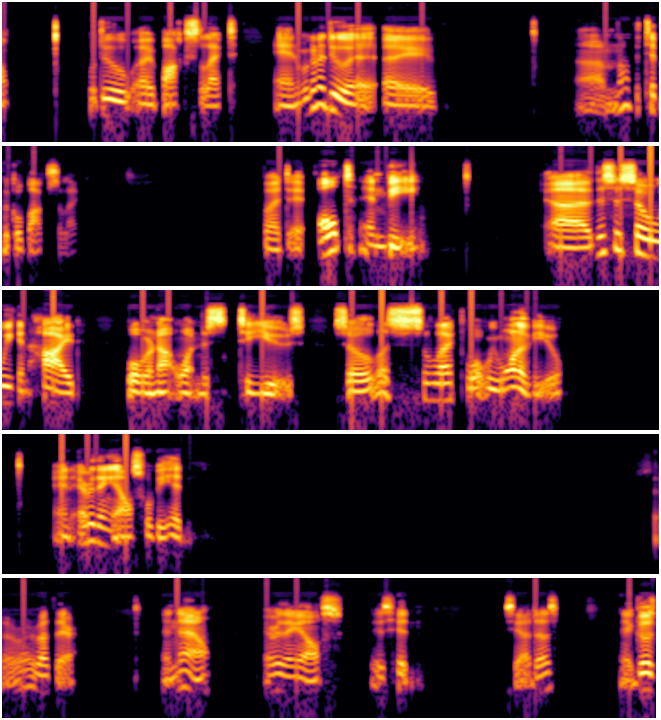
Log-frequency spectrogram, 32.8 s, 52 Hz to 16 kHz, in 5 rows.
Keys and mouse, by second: 10.4 alt+b, 28.9-31.0 middle drag.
